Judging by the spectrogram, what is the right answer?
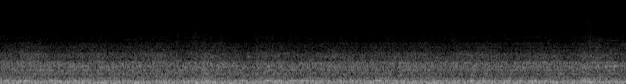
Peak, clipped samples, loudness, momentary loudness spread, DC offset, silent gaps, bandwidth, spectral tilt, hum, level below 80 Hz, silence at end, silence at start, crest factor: -20 dBFS; under 0.1%; -34 LUFS; 1 LU; under 0.1%; none; 12 kHz; -8.5 dB/octave; none; -38 dBFS; 0 s; 0 s; 12 dB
